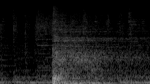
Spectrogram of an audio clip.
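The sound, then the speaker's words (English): A person imitates Skip Bayless's loud intake of breath: after a short pause, a sudden airy, hissing inhale starts sharply and is drawn out for about a second, with no talking. “I hate how he breathes. Like, this motherfucker.”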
